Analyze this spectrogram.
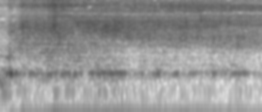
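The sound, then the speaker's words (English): A toilet flushes with a steady, rushing gush of water that holds constant for a few seconds, fairly loud, with no voices over it. “Well, pupils in Coty Plaza had a really interesting visit from Welsh Water, who came in to explain what happens to our waste and the journey it goes on when we pull the flush.”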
